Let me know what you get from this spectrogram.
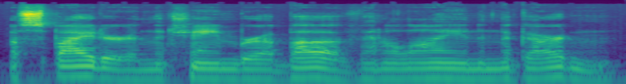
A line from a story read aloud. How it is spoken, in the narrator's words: muttered Conan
